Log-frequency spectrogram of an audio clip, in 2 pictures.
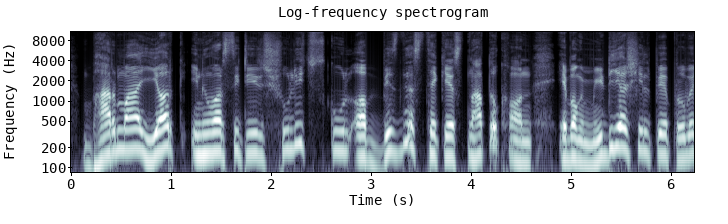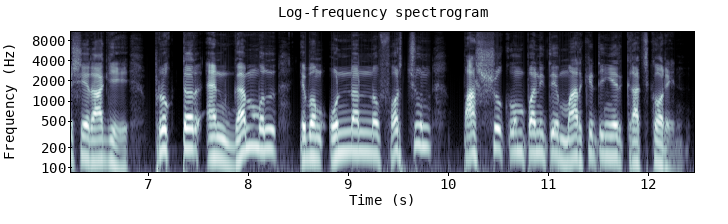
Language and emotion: Bengali, neutral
